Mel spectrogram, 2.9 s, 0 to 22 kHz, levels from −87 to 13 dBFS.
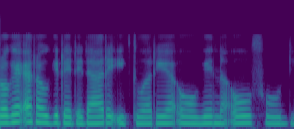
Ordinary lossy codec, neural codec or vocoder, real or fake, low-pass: none; codec, 16 kHz, about 1 kbps, DyCAST, with the encoder's durations; fake; 7.2 kHz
